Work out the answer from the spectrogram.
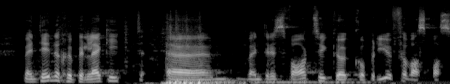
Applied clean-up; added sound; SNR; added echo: classical method spectral subtraction.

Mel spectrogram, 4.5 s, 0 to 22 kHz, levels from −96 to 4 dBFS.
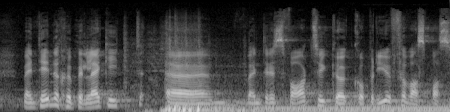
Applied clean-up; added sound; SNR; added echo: none; Idling / Engine starting / Car; 2 dB; none.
